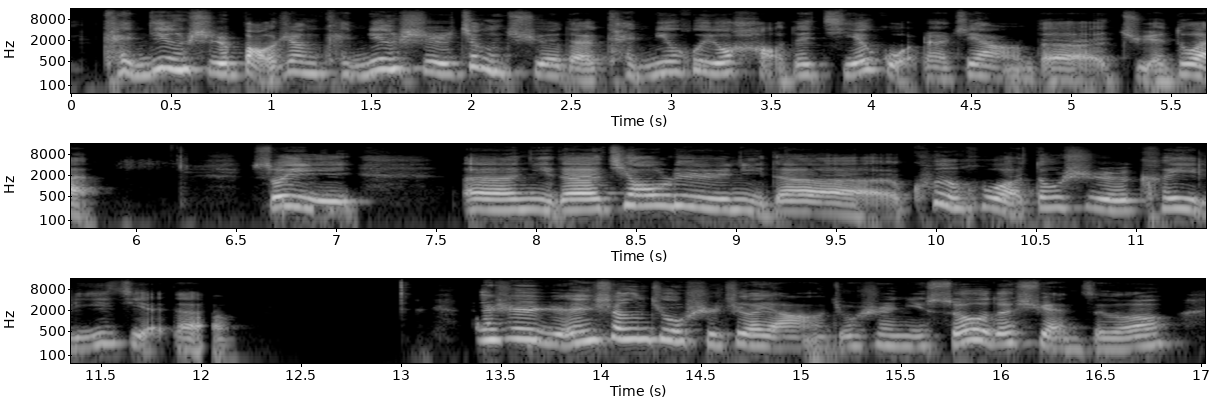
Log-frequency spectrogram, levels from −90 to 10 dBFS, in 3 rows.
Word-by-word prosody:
肯 235 -6 -1
定 295 +2 +5
是 235 -7 +4
保 225 +2 +4
证 240 -3 -2
肯 220 -4 -8
定 290 +5 +3
是 245 -8 +1
正 275 -3 0
确 210 -4 -3
的， 145 -5 0
肯 190 +2 -9
定 240 +2 -2
会 265 0 -5
有 230 +2 +5
好 - - -4
的 200 +1 -3
结 205 +4 -1
果 285 - -3
的 165 -2 -6
这 200 +6 -3
样 180 -2 -3
的 - - -1
决 - - -5
断。 - - +3 0.8
所 245 +2 +3
以， 350 +7 +1 0.5
呃， 205 -1 +4
你 205 -3 -2
的 200 +1 +7
焦 270 +5 +2
虑、 235 -6 0
你 190 -6 -4
的 170 -3 +1
困 305 -6 -3
惑 225 +1 0
都 235 0 -4
是 205 -5 -1
可 220 +3 -5
以 215 -2 +1
理 180 +7 -7
解 225 - -6
的， - - -3
嗯。 - - -11 1.2
但 280 - +3
是 295 0 +3
人 230 +3 +2
生 295 0 +3
就 275 -3 0
是 215 -6 -5
这 195 -1 0
样， 170 -1 -3
就 180 +1 -9
是 195 +2 -7
你 180 -1 -8
所 185 +3 -1
有 275 -1 +4
的 215 0 0
选 160 -9 -4
择， 170 +8 -3
215 Hz, 210 characters per minute, -23 LUFS, 190-255 Hz, 1.2 s, 的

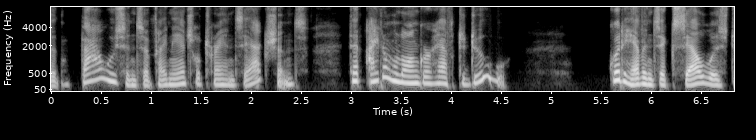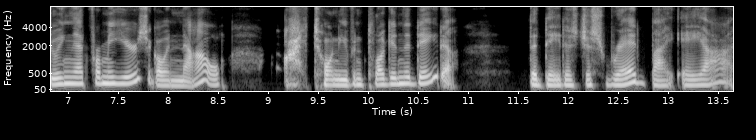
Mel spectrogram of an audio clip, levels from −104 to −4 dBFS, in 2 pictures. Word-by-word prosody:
and 130 - -5 0.2
thousands 235 - -1
of 140 - -5
financial 160 +4 -3
transactions, 155 -3 -4 0.4
that 255 -1 +2
I 240 +2 +2
no - - 0
longer 200 - +3
have 185 -1 -2
to 170 - -6
do. 275 - -3 1.0
Good 280 -1 +6
heavens, 165 -6 +3
Excel 155 +4 +4
was 150 -5 -1
doing 170 +3 +1
that 185 -1 +1
for 185 - -1
me 190 0 +3
years 190 - 0
ago, 145 - +1
and 135 -1 -2
now, 130 +5 0 0.6
I - - +3
don't 150 -1 +2
even 155 +2 +1
plug 155 +3 -1
in 175 +1 +2
the 185 - +3
data. 190 - 0 0.7
The 155 - +4
data 145 +1 0
is 145 - -2
just 150 0 -2
read 175 +7 0
by 135 +1 -2
AI. 150 +8 -2
170 Hz, 165 wpm, -24 LUFS, 150-195 Hz, 1.0 s, Good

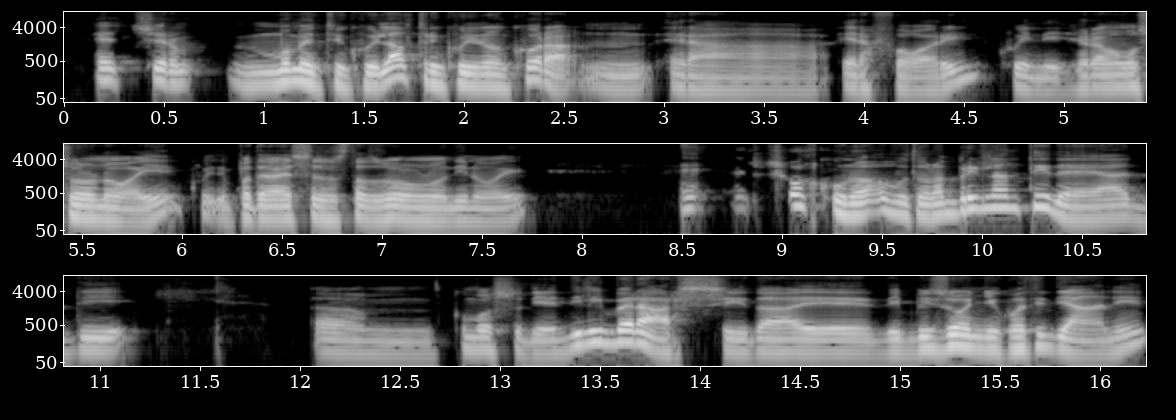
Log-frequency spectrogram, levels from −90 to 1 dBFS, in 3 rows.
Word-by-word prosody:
E 160 -1 -1
c'era 160 -2 0
un 135 0 -4
un 125 -3 -4
momento 140 -4 +4
in 115 - 0
cui 120 +2 +2
l'altro 185 -3 +4
inquilino 120 -1 +2
ancora 110 0 +2
n 105 -1 -7
era 90 -4 -6
era 110 -2 -3
fuori, 105 - -4
quindi 90 - -5
c'eravamo 110 +3 -1
solo 115 +1 +3
noi, 100 -3 0
quindi - - -7
poteva 115 -1 +2
essere 115 0 0
stato 110 +1 -1
solo 115 +1 +3
uno 105 -1 +1
di 105 +1 -2
noi 100 0 -4 0.8
e 195 0 -8
e 200 - -16
c - - -15
qualcuno 160 -12 +3
ha - - -2
avuto 140 -6 +1
la 135 - +3
brillante 200 +6 +2
idea 115 - +1
di 115 +1 -5 0.9
ehm, 95 -4 -7
come 120 +4 -5
osso 120 - -5
dire, 100 +1 -3
di 145 - +1
liberarsi 170 -10 +3
dai 105 -1 0
dei 110 +2 -3
bisogni 125 +2 +3
quotidiani, 120 - 0
115 Hz, 170 wpm, -23 LUFS, 105-135 Hz, 0.9 s, momento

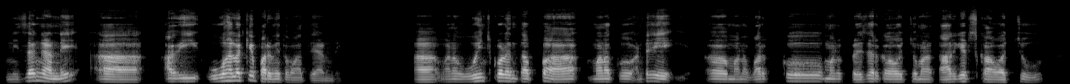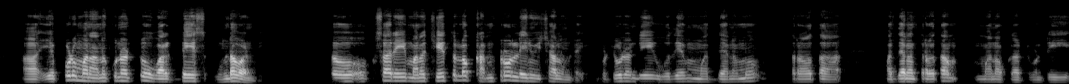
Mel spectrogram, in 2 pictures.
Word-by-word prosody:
నిజంగా 170 +8 +2
అండి. 135 +5 0 0.4
ఆహ్, 115 -1 +4 0.3
అవి 140 +1 0 0.3
ఊహలకే 175 +3 +4
పరిమితం 125 -5 +1
అవుతాయండి. 95 -3 -13 0.8
ఆహ్, 115 0 +1
మనం 125 +1 -6
ఊహించుకోవడం 155 0 +1
తప్ప 135 0 -4 0.5
మనకు 135 0 -2
అంటే 140 +6 -8 0.6
ఆహ్, 125 -1 +1
మన 120 0 -8
వర్కు 130 +4 -7 0.4
మనకు 130 -1 -7
ప్రెషర్ 135 +4 -3
కావచ్చు, 125 0 -3
మన 120 - -3
టార్గెట్స్ 125 +5 -1
కావచ్చు. 115 +1 -3 0.7
ఆహ్, 125 0 +2
ఎప్పుడు 205 +9 +4
మనం 165 -3 +7
అనుకున్నట్టు 170 +3 +2
వర్క్ 130 -2 +4
డేస్ 150 -1 +4 0.2
ఉండవండి. 135 - +6 0.7
సో 155 - +5 0.3
ఒకసారి 175 +4 +3
మన 150 - +4
చేతుల్లో 175 +3 +4
కంట్రోల్ 190 +6 +2
లేని 155 -2 +2
విషయాలు 140 0 0
ఉంటాయి. 110 - -17
ఇప్పుడు - - -20
చూడండి 145 -1 -2 0.2
ఉదయం, 140 +2 -6
మధ్యాహ్నము 125 +4 -7 0.4
తర్వాత 125 +1 -5 0.7
మధ్యాహ్నం 140 -1 +3
తరువాత 125 0 0 0.4
మనకటువంటి 110 -2 -9
135 Hz, 125 wpm, -23 LUFS, 120-150 Hz, 0.8 s, మనం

